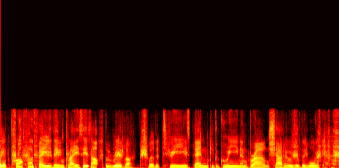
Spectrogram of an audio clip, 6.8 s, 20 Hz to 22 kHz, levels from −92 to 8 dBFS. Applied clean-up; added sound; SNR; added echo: neural diffusion model UNIVERSE++.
